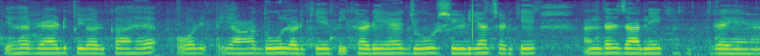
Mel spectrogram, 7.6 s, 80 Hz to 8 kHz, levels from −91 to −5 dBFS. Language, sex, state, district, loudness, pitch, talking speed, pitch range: Hindi, female, Rajasthan, Bikaner, -20 LUFS, 195 Hz, 165 wpm, 190-200 Hz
